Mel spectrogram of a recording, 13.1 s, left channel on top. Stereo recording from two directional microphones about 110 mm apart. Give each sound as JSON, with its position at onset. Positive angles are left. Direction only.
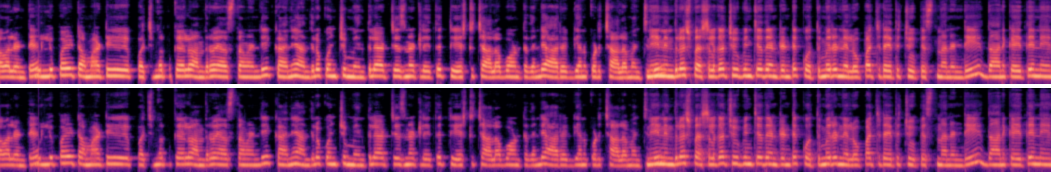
{"t": 0.0, "sound": "speech", "side_deg": 35}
